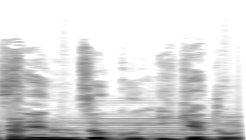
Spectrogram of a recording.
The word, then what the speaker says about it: 洗足池: 洗う足の池と書いて専属池と読む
